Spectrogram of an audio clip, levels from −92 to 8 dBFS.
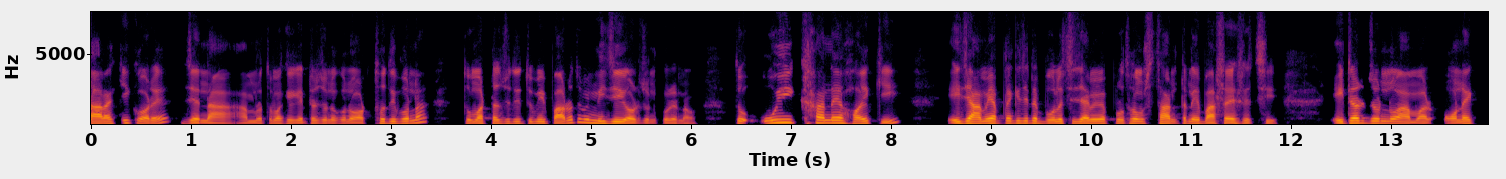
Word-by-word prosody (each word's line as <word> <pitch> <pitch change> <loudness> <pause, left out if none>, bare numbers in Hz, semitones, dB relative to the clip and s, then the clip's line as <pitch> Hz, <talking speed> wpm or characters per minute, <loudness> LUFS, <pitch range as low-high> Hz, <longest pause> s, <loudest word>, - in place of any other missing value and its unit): তারা 130 +1 +5
কি 185 - -4
করে 130 0 +2 0.3
যে 120 - +4
না 100 -2 0 0.3
আমরা 105 +4 -5
তোমাকে 125 +1 -4
এটার 125 +2 -6
জন্য 135 0 -4
কোন 135 - -5
অর্থ 110 - -9
দিব 150 +1 -2
না। 215 - -1 0.4
তোমারটা 135 0 0
যদি 145 0 -5
তুমি 140 0 -1
পারো 125 +6 +4
তুমি 225 -3 0
নিজেই 145 -2 +3
অর্জন 110 -2 -6
করে 95 -2 -3
নাও। 80 +2 -10 0.4
তো - - 0 0.3
ওইখানে 200 -2 +3
হয় 150 +3 +3
কি, 125 0 -3 0.7
এই 135 - +4
যে 165 - +8
আমি 155 +3 +3
আপনাকে 170 +1 -2
যেটা 165 0 +2
বলেছি, 140 +1 +1
যে - - +5
আমি 140 - +4
আমার 145 -1 +1
১ম 145 +3 +1
স্থানটা 135 -1 +1
নিয়ে 140 -2 +1
বাসায় 120 +2 +3
এসেছি। 115 -5 -7 0.7
এটার 175 +6 +6
জন্য 160 -1 +1 0.2
আমার 125 +1 -1 0.3
অনেক 135 +1 +1
135 Hz, 190 wpm, -23 LUFS, 125-155 Hz, 0.7 s, যে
